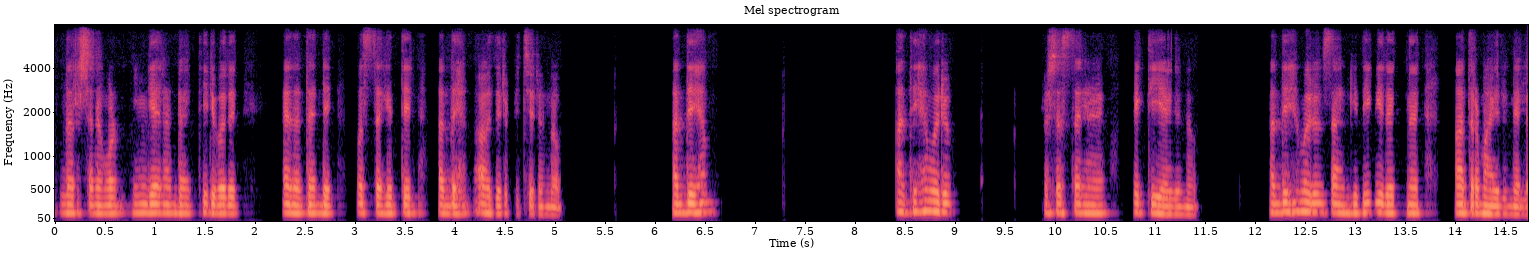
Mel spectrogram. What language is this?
Malayalam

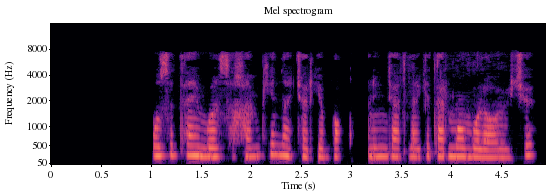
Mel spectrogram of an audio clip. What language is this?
Uzbek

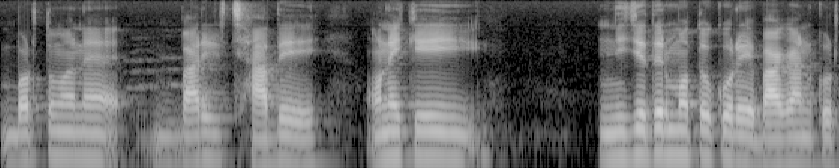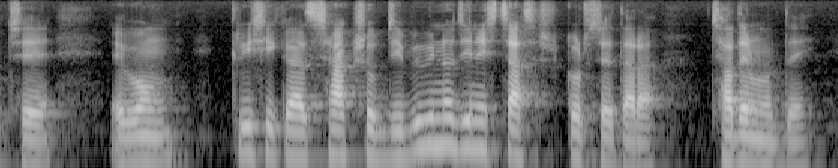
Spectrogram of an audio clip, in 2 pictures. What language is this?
Bangla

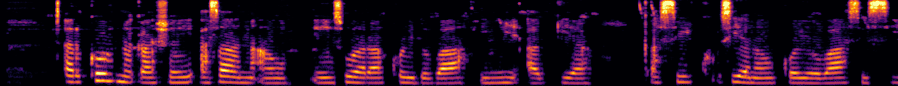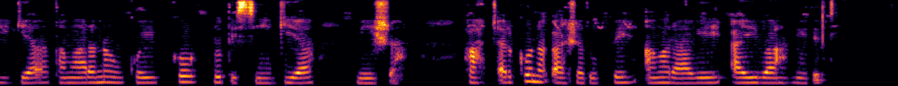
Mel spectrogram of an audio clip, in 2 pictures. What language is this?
Wolaytta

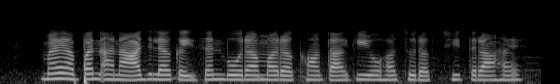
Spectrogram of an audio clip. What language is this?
Chhattisgarhi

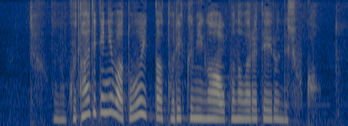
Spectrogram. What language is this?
Japanese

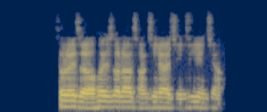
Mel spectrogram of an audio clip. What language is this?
Chinese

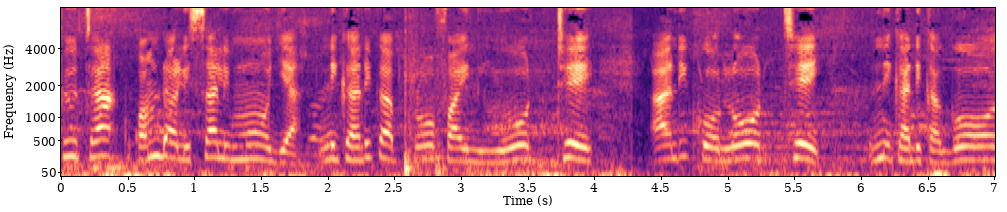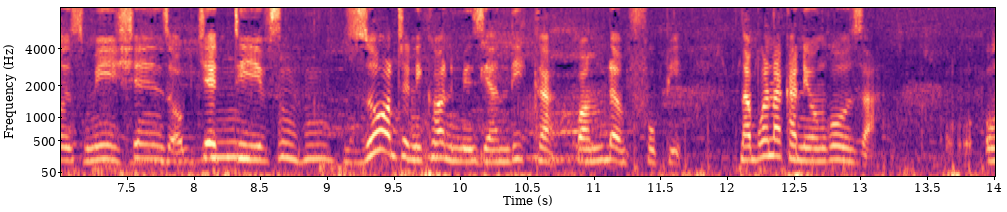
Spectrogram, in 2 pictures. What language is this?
Swahili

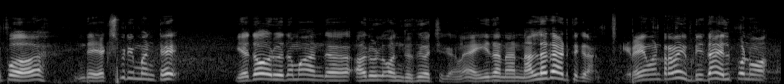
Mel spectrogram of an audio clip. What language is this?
Tamil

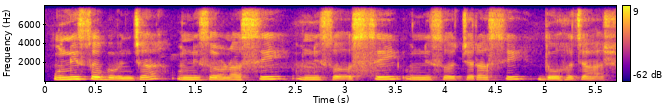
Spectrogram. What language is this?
Punjabi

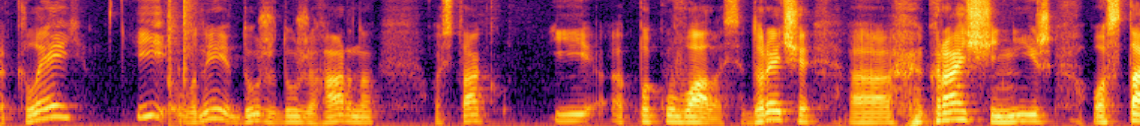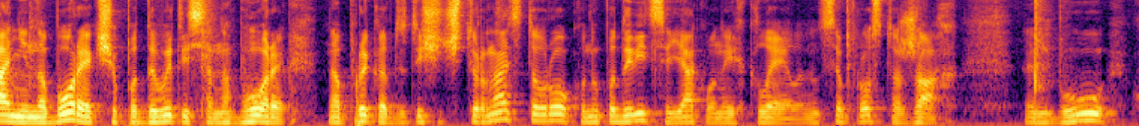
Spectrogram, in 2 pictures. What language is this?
Ukrainian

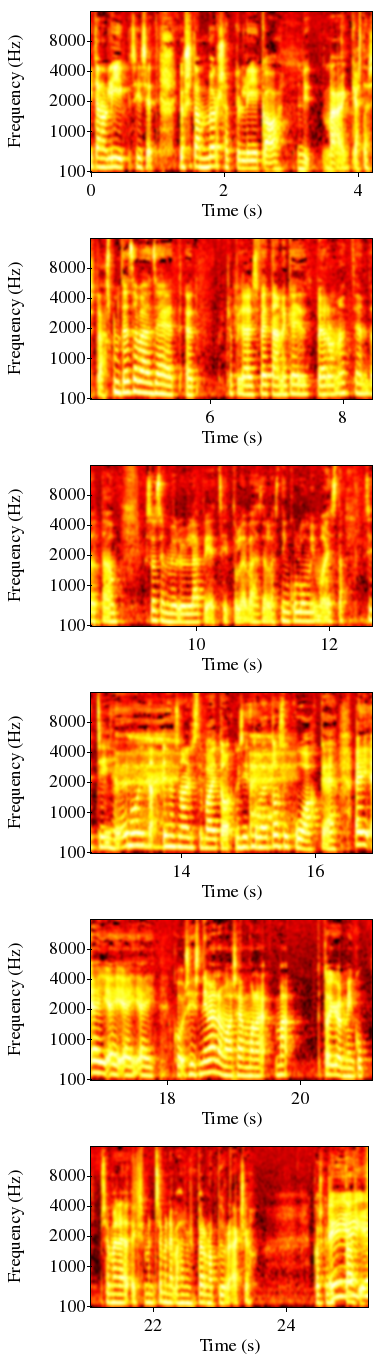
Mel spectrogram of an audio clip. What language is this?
Finnish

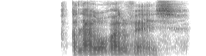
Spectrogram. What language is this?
Kabyle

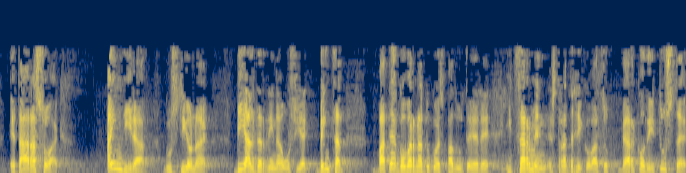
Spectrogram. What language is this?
Basque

